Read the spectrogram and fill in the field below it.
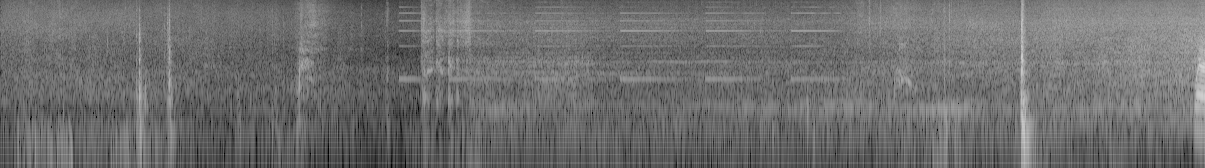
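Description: A car's engine cranks and starts after an oil change, then settles into a steady idle with a faint tonal hum, scattered clicks and knocks around it, and a sharp clunk near the end.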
